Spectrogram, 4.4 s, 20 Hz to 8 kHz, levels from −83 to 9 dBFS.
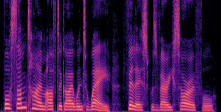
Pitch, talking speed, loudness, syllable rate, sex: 215 Hz, 150 wpm, -17 LUFS, 4.2 syllables/s, female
